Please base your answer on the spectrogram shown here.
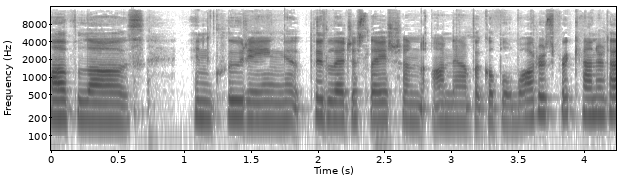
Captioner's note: speaking French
